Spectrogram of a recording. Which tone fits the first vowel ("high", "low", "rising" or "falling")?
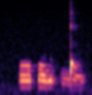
high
